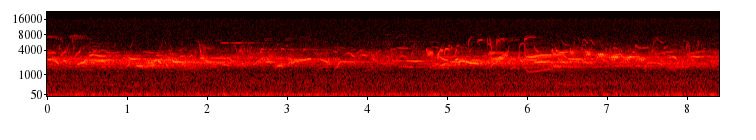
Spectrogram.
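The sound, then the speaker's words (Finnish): A dense spring dawn chorus in a yard in Kirkkonummi, Finland: blackbird leading, with robin and tits, and redwing and song thrush as a background chorus, many overlapping chirps and warbling phrases, continuous throughout with no one talking. “Mutta ylivoimaisia pääsolisteja ovat rastaat, punarinta, tiaiset. Ja rastaista nimenomaan mustarastas.”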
